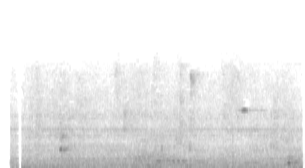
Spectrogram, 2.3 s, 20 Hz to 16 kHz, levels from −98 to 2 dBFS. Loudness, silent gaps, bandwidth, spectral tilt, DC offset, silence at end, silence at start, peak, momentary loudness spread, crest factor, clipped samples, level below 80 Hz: -59 LUFS; none; 11 kHz; -4 dB/octave; under 0.1%; 0 s; 0.05 s; -40 dBFS; 3 LU; 18 dB; under 0.1%; -84 dBFS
